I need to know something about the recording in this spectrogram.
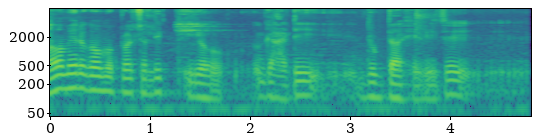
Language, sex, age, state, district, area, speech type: Nepali, male, 30-45, West Bengal, Darjeeling, rural, spontaneous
